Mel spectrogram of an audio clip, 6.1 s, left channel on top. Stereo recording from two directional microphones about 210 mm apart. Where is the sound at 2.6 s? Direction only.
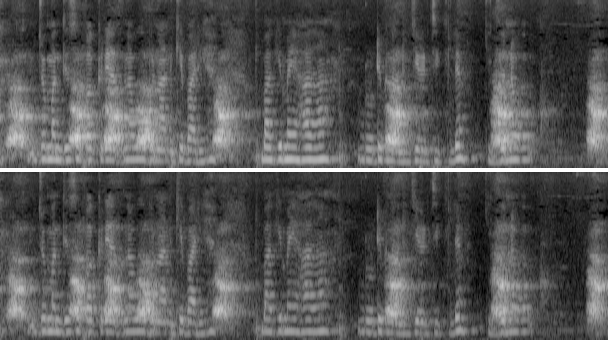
20° left (ahead or behind).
